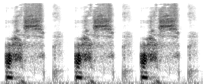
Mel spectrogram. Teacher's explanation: ask becomes a short, sharp ah sound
